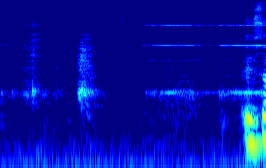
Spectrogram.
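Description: Quiet pause with faint, thin, steady high-pitched tones and a soft swish about half a second in.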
